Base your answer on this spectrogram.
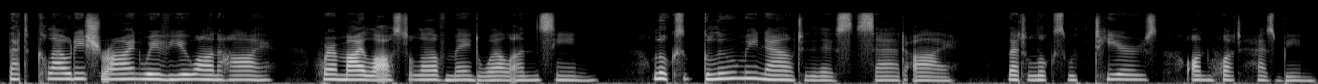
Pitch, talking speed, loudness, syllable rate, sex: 215 Hz, 130 wpm, -19 LUFS, 3.1 syllables/s, female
